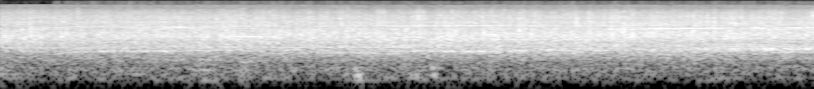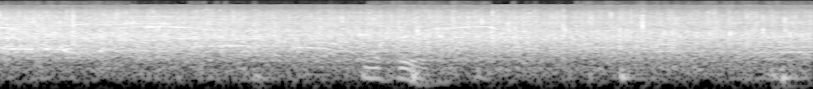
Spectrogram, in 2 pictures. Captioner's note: applause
